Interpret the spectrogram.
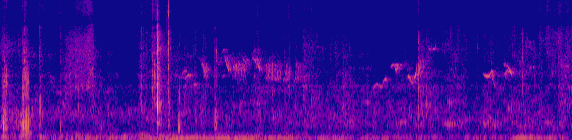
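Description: Faint outdoor birdsong: short, scattered chirps over a low background hum. A few sharp clicks stand out, the loudest about three seconds in.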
